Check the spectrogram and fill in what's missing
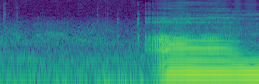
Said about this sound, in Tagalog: Oh, may nag-text yata sa'yo. Oo nga. Baka sa amin to.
